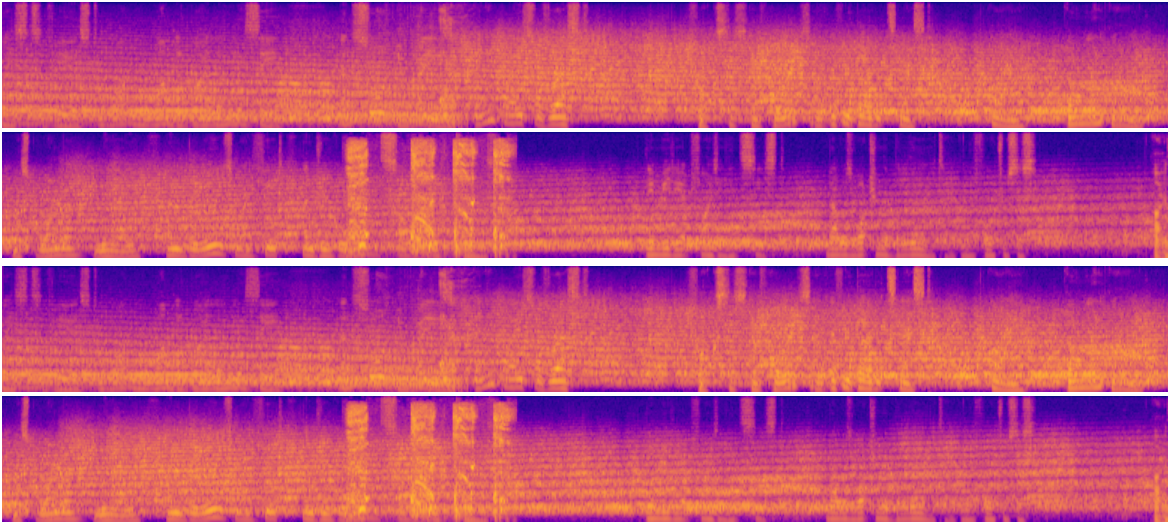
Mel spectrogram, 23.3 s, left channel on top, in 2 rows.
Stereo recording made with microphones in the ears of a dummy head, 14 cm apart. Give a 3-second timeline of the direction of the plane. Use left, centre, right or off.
left, left, left, centre, right, right, right, right.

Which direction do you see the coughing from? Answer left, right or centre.
centre.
